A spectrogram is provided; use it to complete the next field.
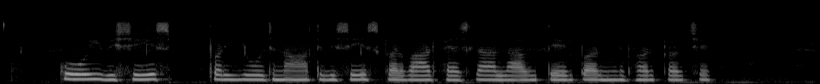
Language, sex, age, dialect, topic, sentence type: Magahi, female, 46-50, Northeastern/Surjapuri, banking, statement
